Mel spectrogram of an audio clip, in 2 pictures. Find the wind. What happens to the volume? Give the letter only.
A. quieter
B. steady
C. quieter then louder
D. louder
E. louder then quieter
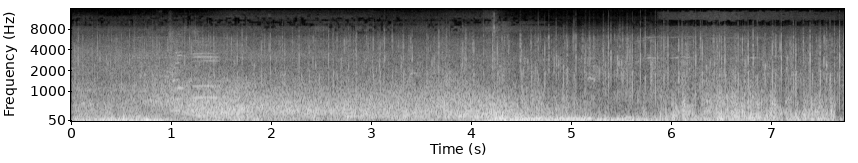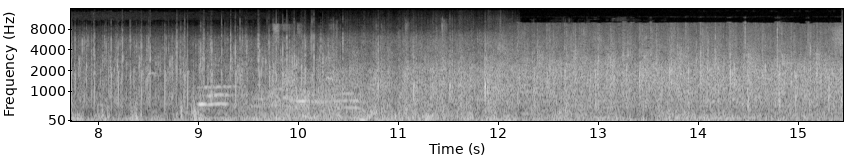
A.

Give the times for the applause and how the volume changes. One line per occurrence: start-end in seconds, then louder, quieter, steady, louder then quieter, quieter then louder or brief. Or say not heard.
0.0-15.4 louder.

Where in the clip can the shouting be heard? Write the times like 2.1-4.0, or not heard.
0.6-1.5, 8.9-10.8.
